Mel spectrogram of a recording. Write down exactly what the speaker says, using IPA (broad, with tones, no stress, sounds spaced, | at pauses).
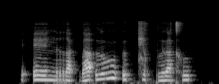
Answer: ʔ eː˧ ŋ r a˨˩ k̚ l a˥˩ ʔ l uː˥˩ ʔ ɯ˦˥ k̚ t͡ɕ o˨˩ k̚ p l ɯ˧ a̯ kʰ u˦˥ k̚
